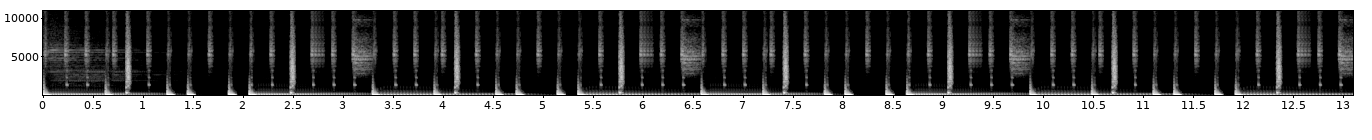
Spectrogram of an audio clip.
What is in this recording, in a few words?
146 BPM Ebm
